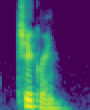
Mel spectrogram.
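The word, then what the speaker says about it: Chychrun: How do you say Jacob's name with the Yotes? Chicharin? – Chikrin. – Thank you.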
